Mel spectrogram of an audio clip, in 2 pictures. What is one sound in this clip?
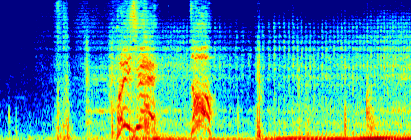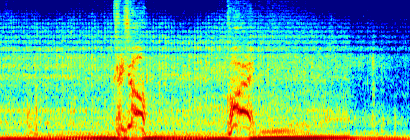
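A man shouts.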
